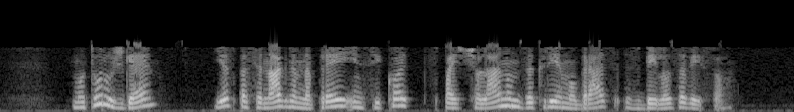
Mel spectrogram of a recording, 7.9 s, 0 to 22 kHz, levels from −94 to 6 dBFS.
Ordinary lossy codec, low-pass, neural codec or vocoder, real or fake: AAC, 16 kbps; 19.8 kHz; none; real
